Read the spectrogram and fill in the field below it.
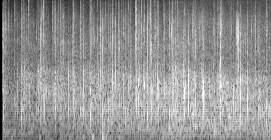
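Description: A crowd applauds in a large hall.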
